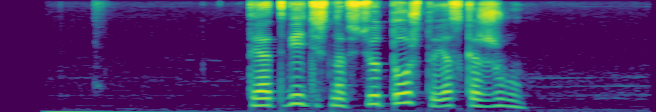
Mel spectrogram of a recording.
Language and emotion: Russian, angry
